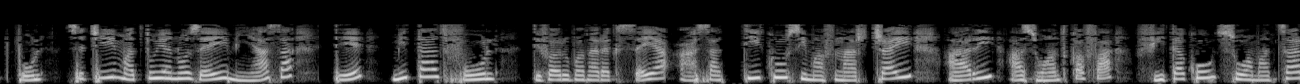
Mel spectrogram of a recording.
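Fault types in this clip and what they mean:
Low-bitrate audio saved at a high bitrate: the speech has nothing above 6.5 kHz for the whole clip, and it carries the smeary, watery artefacts of heavy compression. It's likely a low-bitrate encode re-saved at a high bitrate, which can't restore what was stripped out.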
